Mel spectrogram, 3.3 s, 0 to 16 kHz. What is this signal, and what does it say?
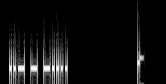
Morse code, heard as a keyed tone, about 28 wpm, 700 Hz. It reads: UT6
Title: All Cut Numbers - 3-Digit 28wpm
